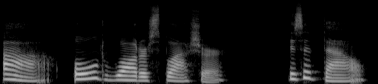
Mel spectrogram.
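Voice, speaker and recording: A woman's voice: medium pitch, lively intonation, slow, a little mellow, no echo, studio quality. A woman voicing a spoiled, fickle young princess in a fairy tale read aloud, with careful, archaic speech. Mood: tearful complaint.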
